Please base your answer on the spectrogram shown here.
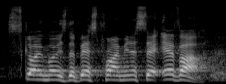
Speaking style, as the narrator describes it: your three-year-old yells out

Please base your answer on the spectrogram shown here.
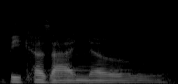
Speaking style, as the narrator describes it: she continued in her soft little angelic voice

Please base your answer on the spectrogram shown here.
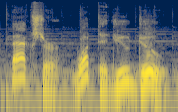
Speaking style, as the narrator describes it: he shouted

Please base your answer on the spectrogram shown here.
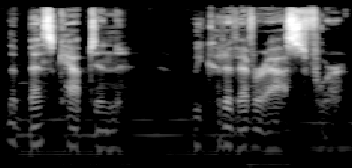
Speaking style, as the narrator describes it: she whispered to Selois, her voice wavering

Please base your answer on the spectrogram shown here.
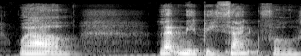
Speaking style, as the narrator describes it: sighed he

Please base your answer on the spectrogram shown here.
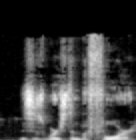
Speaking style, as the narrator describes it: he muttered

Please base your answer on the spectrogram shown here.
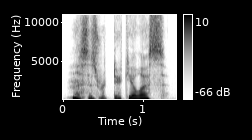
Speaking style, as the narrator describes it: mutters under her breath

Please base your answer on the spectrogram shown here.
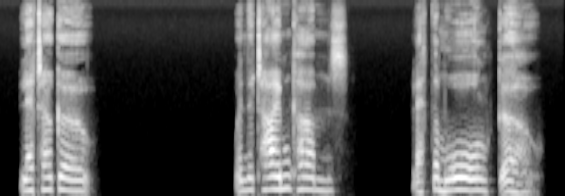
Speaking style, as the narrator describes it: she said in a hushed voice

